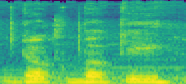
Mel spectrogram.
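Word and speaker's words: tteokbokki: of you interested in do bookie just remember if if you want to say it right it's considered the Double T or the Double D It's like a hard hard D or soft t d d yeah and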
